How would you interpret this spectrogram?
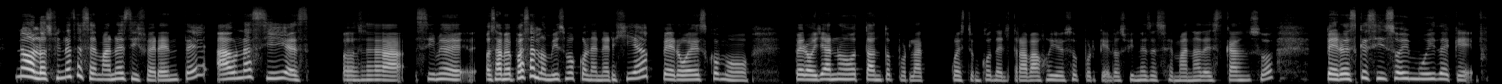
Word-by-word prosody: No, 370 -2 +10
los 265 -4 +6
fines 330 +4 0
de 400 - +2
semana 245 -3 +2
es 270 - 0
diferente, 220 +4 -1 0.2
aún 270 +6 +5
así 290 -4 -1
es 220 -6 0 0.3
o 210 -1 -3
sea, 205 -1 +2
sí 245 -2 -6
me 235 -4 0
o 230 - +1
sea, 240 +2 +6
me 245 0 +4
pasa 320 +7 +5
lo 255 - +2
mismo 240 +5 -2
con 240 -3 -3
la 205 - -2
energía, 220 - -1
pero 220 -2 +1
es 225 0 -1
como, 200 -8 -4 0.4
pero 225 -2 +3
ya 235 +2 +3
no 240 0 0
tanto 225 -1 -2
por 195 -1 -12
la 190 -1 -6 0.2
cuestión 200 -2 -7
con 210 +1 -8
el 185 -2 -6
trabajo 190 +2 -2
y 210 - -2
eso 200 +3 -7
porque 195 -2 -11
los 185 -1 -9
fines 200 0 -6
de 200 - -6
semana 185 0 -6
descanso. 200 - -5 0.5
Pero 245 -1 +5
es 245 - +1
que 300 - -1
sí 275 0 -3
soy 275 +1 +1
muy 255 0 -2
de 250 -2 -2
que 205 -1 -7
f - - -22
225 Hz, 210 wpm, -24 LUFS, 200-255 Hz, 0.5 s, No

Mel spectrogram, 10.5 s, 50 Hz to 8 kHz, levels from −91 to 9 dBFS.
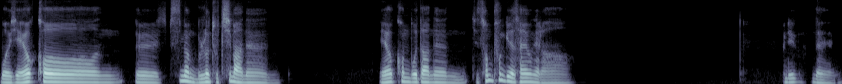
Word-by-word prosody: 뭐 120 -4 +1
이제 115 +1 -1
에어컨을 130 -3 +4 0.6
쓰면 165 -8 0
물론 130 +4 +2
좋지만은 115 - -2 1.2
에어컨보다는 125 -5 -1
이제 125 - -18
"선풍기를 185 -4 0
사용해라." 105 -8 -3 2.6
그리 130 0 -6 0.2
네. 105 -7 -7
130 Hz, 195 characters per minute, -22 LUFS, 115-140 Hz, 2.6 s, 에어컨을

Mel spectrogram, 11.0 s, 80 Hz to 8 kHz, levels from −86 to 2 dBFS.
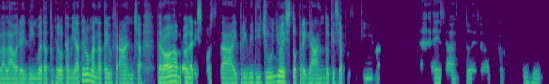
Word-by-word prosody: la 115 - -2
laurea 115 +1 +1
in 110 - -4
lingue, 115 +1 0
dato 115 +2 -3
che 125 - -3
l'ho 115 -1 +3
cambiata 120 +2 -1
e 170 - +5
l'ho 175 - +5
mandata 125 -6 +1
in 120 - -1
Francia, 110 -2 -1 0.3
però 130 +4 +6
avrò 140 -3 +4
la 125 -1 +4
risposta 120 -1 -2
ai 120 +1 0
primi 125 +1 -3
di 130 +1 -3
giugno 130 +5 +1
e 140 - +6
sto 125 -1 +1
pregando 120 0 -1
che 125 - -4
sia - - -1
positiva. 115 -1 -11 1.1
Eh, 125 - -3
esatto, 115 -2 -8
esatto. 115 -5 -16 0.3
Mh-mh. 120 -4 -11
120 Hz, 170 wpm, -23 LUFS, 115-125 Hz, 1.1 s, però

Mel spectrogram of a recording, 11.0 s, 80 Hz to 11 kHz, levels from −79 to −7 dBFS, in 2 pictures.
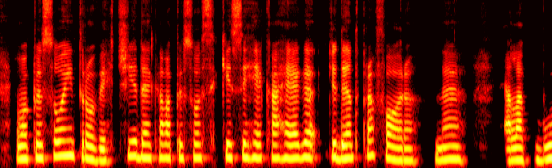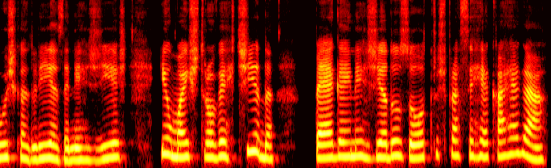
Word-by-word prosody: Uma 215 +1 +1
pessoa 230 +4 +1
introvertida 230 0 -1
é - - +2
aquela 225 0 -1
pessoa 225 0 -4
se 235 +2 -7
que 230 - -1
se 230 +1 -2
recarrega 225 0 0
de 235 - 0
dentro 220 +2 +1
pra 255 - -2
fora, 190 -6 -1
né, 200 0 -2 0.4
ela 190 +1 +2
busca 225 +4 0
ali 215 +2 +2
as 205 -3 0
energias 195 +5 0 0.3
e 295 - +2
uma 235 -3 +5
extrovertida 240 +2 +1 0.4
pega 225 +2 +5
a - - +3
energia 240 -2 +2
dos 250 0 -1
outros 230 +4 0
pra 260 - -2
se 255 +1 -6
recarregar. 245 -3 +1
225 Hz, 170 wpm, -23 LUFS, 215-245 Hz, 0.4 s, uma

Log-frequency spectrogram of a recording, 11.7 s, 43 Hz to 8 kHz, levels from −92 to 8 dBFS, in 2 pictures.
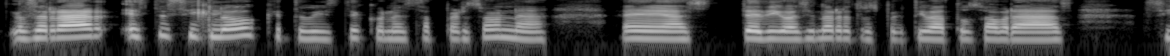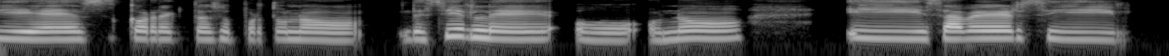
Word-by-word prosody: cerrar 250 +3 +8
este 275 +2 -2
ciclo 265 +2 +3
que 265 - -16
tuviste 215 +1 -8
con 225 -1 -8
esta 215 +1 -8
persona. 220 0 -4 0.4
Eh, 225 -1 +4
has 215 0 0
te 225 -1 +3
digo, 220 -1 +2
haciendo 225 +2 -3
retrospectiva, 210 -1 -4
tú 210 +1 -12
sabrás 205 -1 +2 0.3
si 220 -4 -3
es 210 0 +3
correcto, 215 -1 -4
es 205 - -9
oportuno 200 -2 -5 0.2
decirle, 215 -2 +1
o 190 -1 -7
o - - -11
no. 225 +2 -2 0.5
Y 220 -2 -2
saber 225 +1 +4
si, 205 -4 -5
215 Hz, 145 wpm, -24 LUFS, 210-230 Hz, 0.5 s, cerrar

